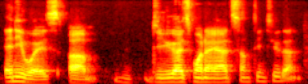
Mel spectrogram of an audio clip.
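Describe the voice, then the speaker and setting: A man from Peru speaking on a podcast, explaining things in a measured way with pauses and restarts. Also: mid-range voice, vocal fry, a little mellow. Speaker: podcast guest. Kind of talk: conversational podcast talk.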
